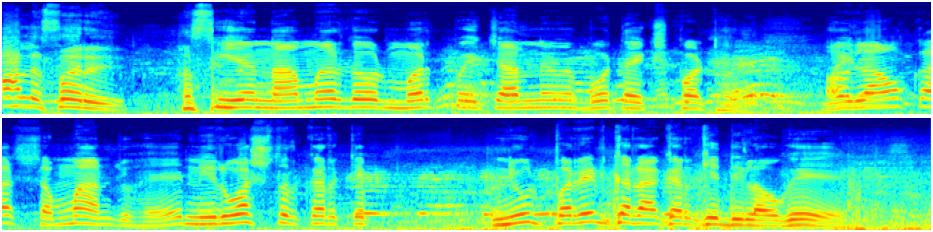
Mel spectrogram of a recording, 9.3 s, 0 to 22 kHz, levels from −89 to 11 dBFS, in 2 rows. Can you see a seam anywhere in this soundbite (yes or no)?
yes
